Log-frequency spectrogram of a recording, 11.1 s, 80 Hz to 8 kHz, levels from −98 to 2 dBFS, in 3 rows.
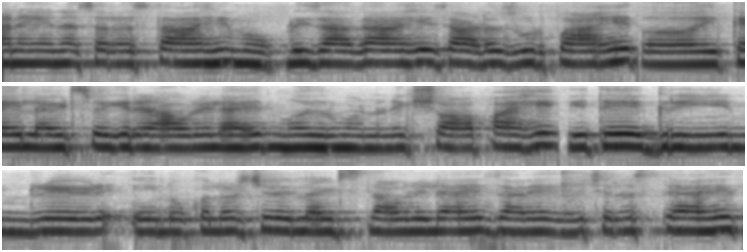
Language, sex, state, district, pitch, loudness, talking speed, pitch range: Marathi, female, Maharashtra, Dhule, 240 Hz, -19 LUFS, 185 wpm, 235-245 Hz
